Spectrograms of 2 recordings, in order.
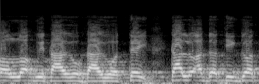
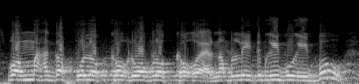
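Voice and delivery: normal talking voice

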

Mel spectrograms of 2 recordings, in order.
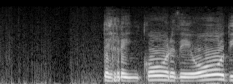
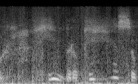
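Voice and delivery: breathy hushed whisper, much softer; awed whisper on waking from the dream; whispered wonder; 9 dB quieter than usual. Retold or imitated. Retold waking puzzlement.

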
